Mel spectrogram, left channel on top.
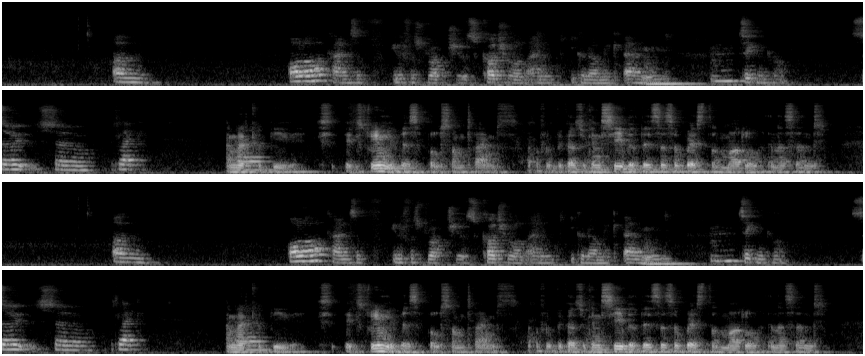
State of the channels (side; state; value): both; normal; correlation 0.56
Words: on all other kinds of infrastructures, cultural and economic and technical. So it's like, and that could be extremely visible sometimes, because you can see that this is a Western model in a sense.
